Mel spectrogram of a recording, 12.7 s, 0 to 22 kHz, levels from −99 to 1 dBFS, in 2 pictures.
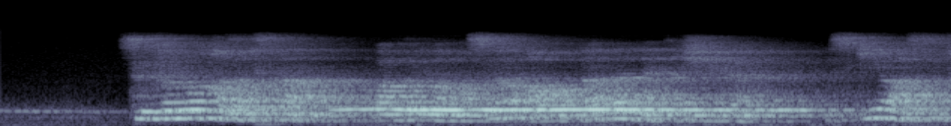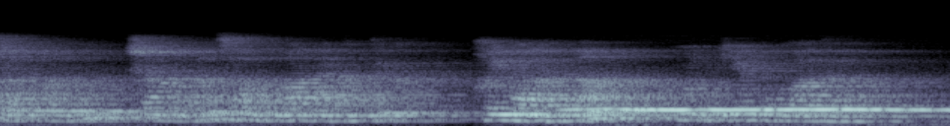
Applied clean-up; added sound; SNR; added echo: none; Wind; -3 dB; reverberation time 2.2 s.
